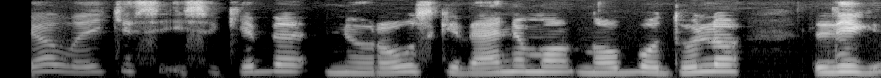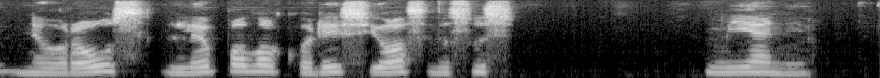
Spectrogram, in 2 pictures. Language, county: Lithuanian, Klaipėda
